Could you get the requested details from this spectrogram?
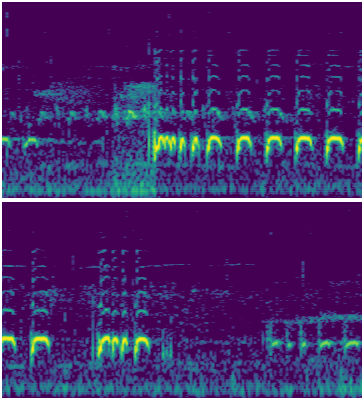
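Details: Actively singing local zebra dove gives loud bursts of rapid, hooked, bubbling coos, one run of eight notes, then a short triple and a softer distant series answering at the end.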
